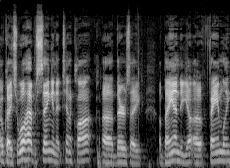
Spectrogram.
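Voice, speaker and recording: This man's voice sits fairly high, with a bright, sharp tone. His intonation stays fairly even as he talks at a fairly quick pace. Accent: Alabama. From US South, Alabama (Daviston, Tallapoosa County). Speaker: probate judge. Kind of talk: casual radio interview.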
